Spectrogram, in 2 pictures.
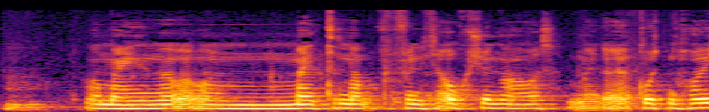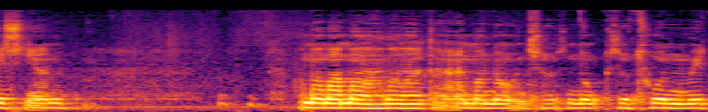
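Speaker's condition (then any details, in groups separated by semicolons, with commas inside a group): Down syndrome; trisomy 21, genetic, developmental delay, early movement therapy, Montessori therapist Lore Andelik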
